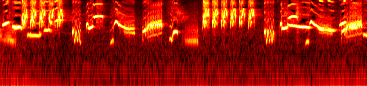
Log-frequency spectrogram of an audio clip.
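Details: Female white-rumped shama singing to stimulate males, recorded for training: loud runs of buzzy repeated pulses alternating with rich whistles and slurred notes in an energetic, varied song.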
